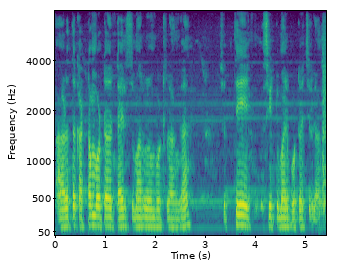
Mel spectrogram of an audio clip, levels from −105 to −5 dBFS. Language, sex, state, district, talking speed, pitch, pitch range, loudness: Tamil, male, Tamil Nadu, Kanyakumari, 120 wpm, 120 Hz, 120-135 Hz, -18 LUFS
